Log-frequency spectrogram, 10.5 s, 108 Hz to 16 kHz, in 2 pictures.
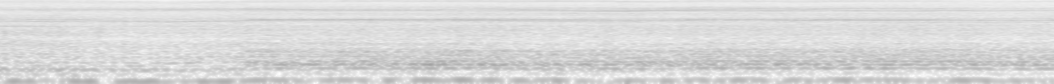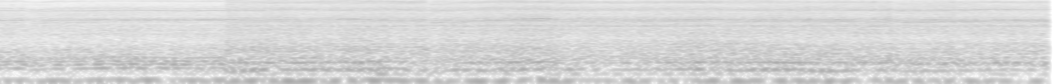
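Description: Parrot AR.Drone 2.0 quadcopter hovering: a steady buzz from its four electric motors and propellers, several steady tones over a hiss. The sound shifts slightly about six seconds in.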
